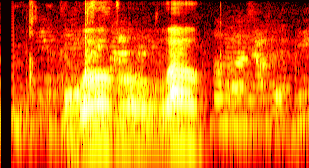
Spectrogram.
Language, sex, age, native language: Icelandic, male, 14, Icelandic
